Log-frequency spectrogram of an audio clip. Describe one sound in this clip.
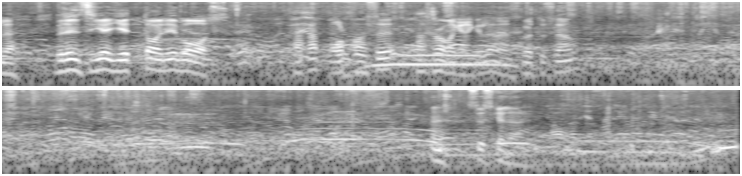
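A crowd of men talk and call out all around outdoors.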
